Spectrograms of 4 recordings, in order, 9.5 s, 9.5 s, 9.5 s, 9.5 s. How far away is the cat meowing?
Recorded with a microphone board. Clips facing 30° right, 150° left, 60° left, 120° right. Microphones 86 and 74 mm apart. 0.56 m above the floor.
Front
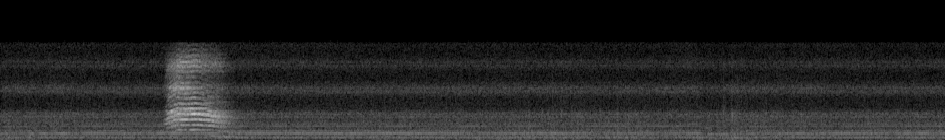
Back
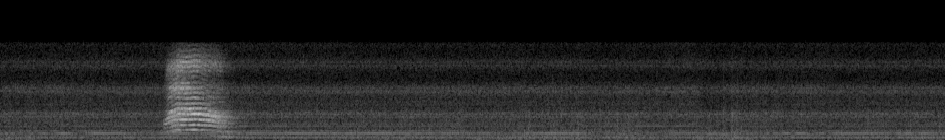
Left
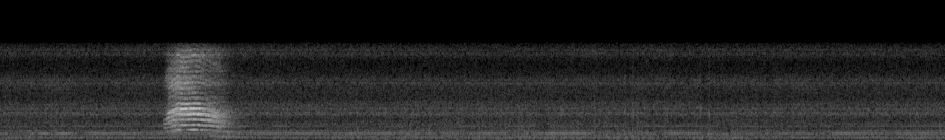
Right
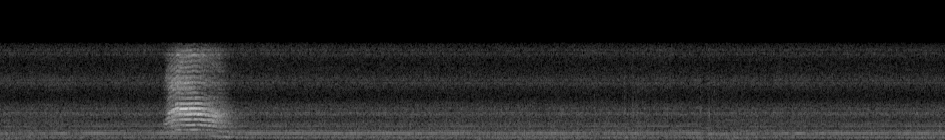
About 1.7 m.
